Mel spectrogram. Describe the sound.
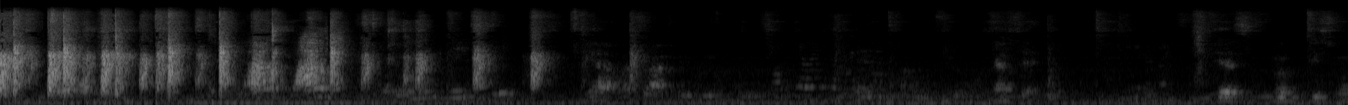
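A crowd bursts into loud, dense applause and cheering for several seconds, then the clapping thins out and fades as scattered voices and chatter take over.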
